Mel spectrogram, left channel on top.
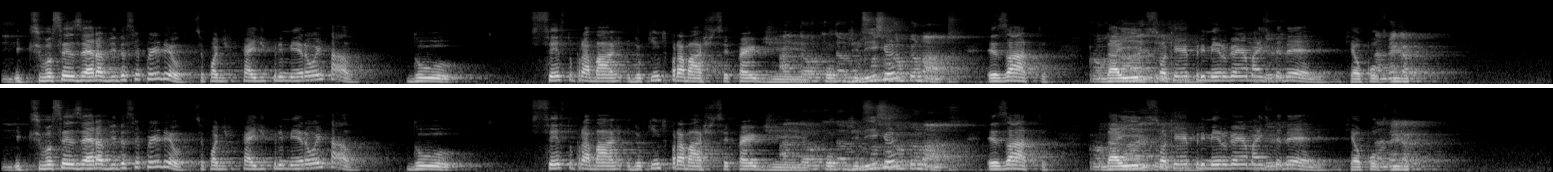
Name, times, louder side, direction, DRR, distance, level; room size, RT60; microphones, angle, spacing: voice 1, 0.1-3.6 4.1-4.5 5.4-9.0 9.9-10.3 11.0-14.1, equal, 5° left, 10 dB, 0.4 m, -18 dB
voice 2, 7.8-9.6 10.9-12.0 12.6-12.9 13.7-14.1, left 1 dB, 45° left, -5 dB, 1.8 m, -25 dB
10.0 x 8.4 x 5.0 m, 1.1 s
head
